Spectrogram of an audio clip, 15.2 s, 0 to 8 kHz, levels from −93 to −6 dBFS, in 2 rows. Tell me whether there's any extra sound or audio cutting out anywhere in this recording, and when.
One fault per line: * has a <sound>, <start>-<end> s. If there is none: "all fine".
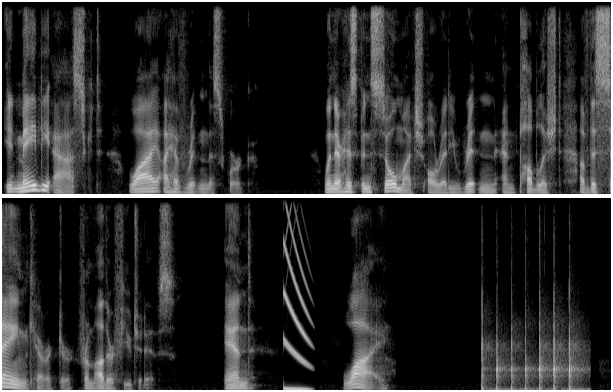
* has a chirp, 11.1-11.5 s
* has a thud, 13.6-15.0 s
